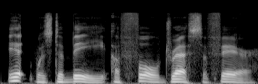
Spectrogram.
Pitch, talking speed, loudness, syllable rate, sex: 110 Hz, 185 wpm, -17 LUFS, 3.8 syllables/s, male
